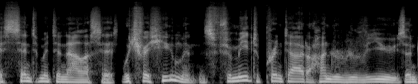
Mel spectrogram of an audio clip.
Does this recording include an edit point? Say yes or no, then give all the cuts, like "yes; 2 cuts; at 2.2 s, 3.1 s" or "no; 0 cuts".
yes; 2 cuts; at 1.2 s, 2.5 s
